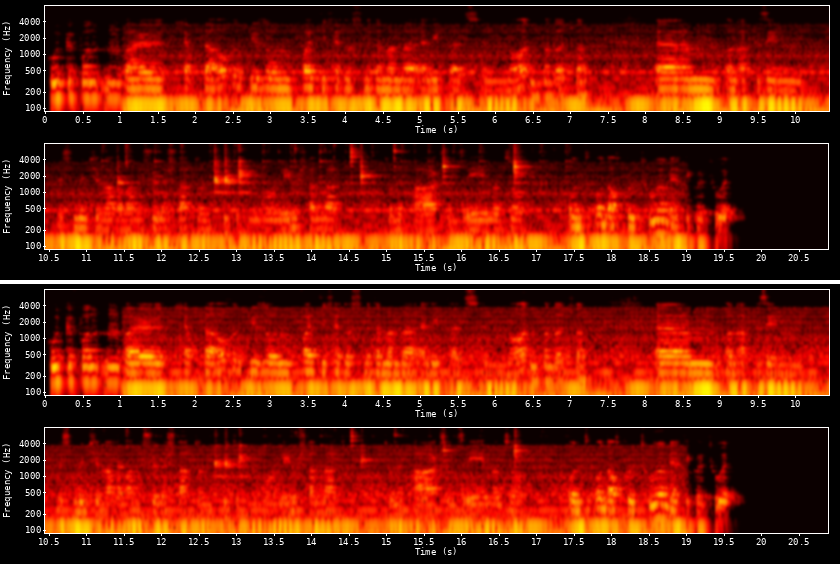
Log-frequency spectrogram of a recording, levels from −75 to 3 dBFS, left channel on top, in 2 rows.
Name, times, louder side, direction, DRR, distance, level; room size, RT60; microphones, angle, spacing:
voice 1, 0.0-10.2 10.5-19.5, right 1 dB, 30° right, 0.5 m, -31 dB
sound 1, 1.0-19.0, equal, 70° right, 0.6 m, -30 dB
Drip, 11.2-12.4 12.6-16.4 16.6-17.7, left 8 dB, 75° left, 0.5 m, -35 dB
6.5 x 2.2 x 3.2 m
head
